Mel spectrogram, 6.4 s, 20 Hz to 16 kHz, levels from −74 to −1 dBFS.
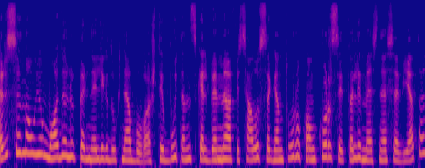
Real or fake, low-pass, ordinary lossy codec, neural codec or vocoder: fake; 14.4 kHz; MP3, 96 kbps; vocoder, 44.1 kHz, 128 mel bands every 256 samples, BigVGAN v2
